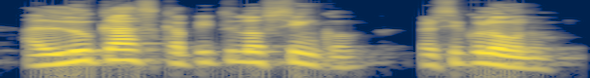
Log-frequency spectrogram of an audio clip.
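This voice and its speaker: Speech in a Venezuelan accent moves at a moderate pace with ordinary pitch variation. The background is quiet. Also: man. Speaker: preacher. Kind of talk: sermon.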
